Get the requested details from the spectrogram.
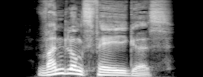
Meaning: strong/mixed nominative/accusative neuter singular of wandlungsfähig
- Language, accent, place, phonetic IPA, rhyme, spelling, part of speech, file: German, Germany, Berlin, [ˈvandlʊŋsˌfɛːɪɡəs], -andlʊŋsfɛːɪɡəs, wandlungsfähiges, adjective, De-wandlungsfähiges.ogg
